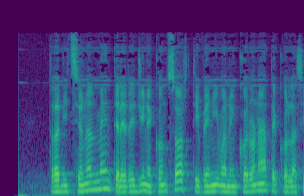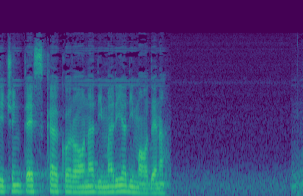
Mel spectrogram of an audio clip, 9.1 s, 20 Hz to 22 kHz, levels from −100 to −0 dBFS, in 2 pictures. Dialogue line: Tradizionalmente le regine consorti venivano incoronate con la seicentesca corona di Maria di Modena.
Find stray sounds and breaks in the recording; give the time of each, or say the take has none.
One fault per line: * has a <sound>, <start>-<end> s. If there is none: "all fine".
all fine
